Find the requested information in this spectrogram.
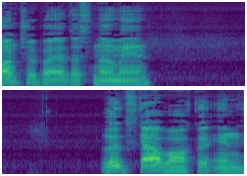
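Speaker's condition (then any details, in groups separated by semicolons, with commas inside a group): Ataxic cerebral palsy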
